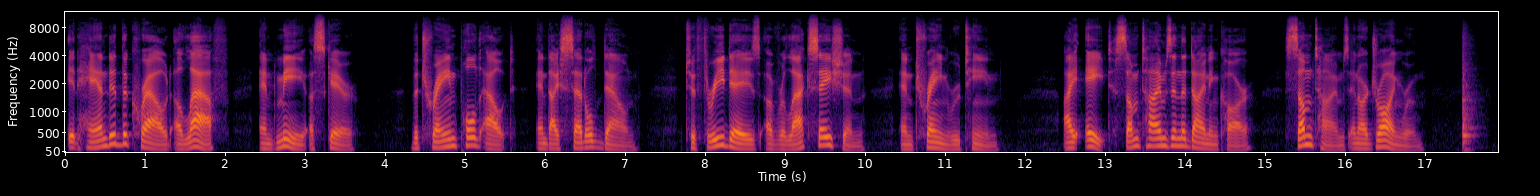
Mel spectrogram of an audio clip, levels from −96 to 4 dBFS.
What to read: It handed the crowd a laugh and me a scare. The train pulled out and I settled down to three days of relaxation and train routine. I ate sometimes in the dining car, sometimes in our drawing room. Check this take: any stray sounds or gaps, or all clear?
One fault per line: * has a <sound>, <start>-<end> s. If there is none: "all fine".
* has a tap, 17.4-17.8 s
